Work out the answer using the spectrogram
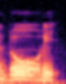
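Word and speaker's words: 通り: saya jelaskan kalau ee di kata kerja itu thori sens ini itori misalkan. Tapi kalau misalkan diikuti kata benda itu dibacanya dori. Misalkan keyakunodoriwa ano kuyurowa jumangdes misalkan sesuai dengan eh apa?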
